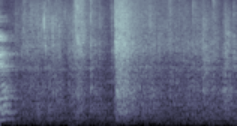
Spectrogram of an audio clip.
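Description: Plastic postal bag rustling and crinkling as it is handled and opened and a jumper is pulled out, in irregular swells.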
